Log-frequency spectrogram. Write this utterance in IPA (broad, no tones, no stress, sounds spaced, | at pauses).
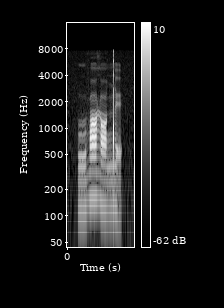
ʊː v ɑː ɣ ɑː ŋ͡ǃ ɛ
